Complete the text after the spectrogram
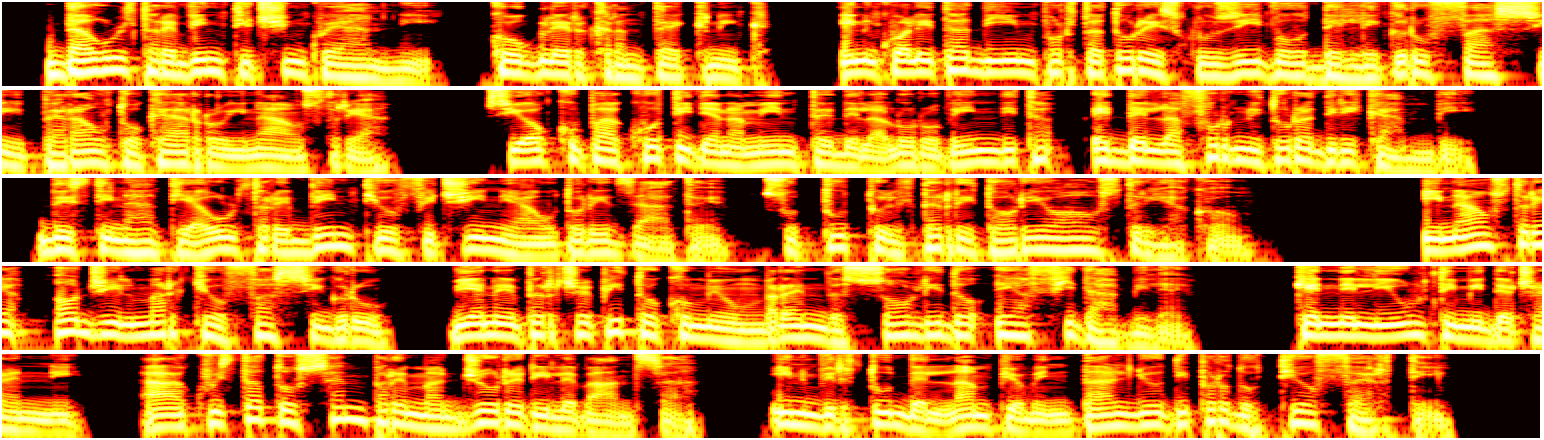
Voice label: corporate promotion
